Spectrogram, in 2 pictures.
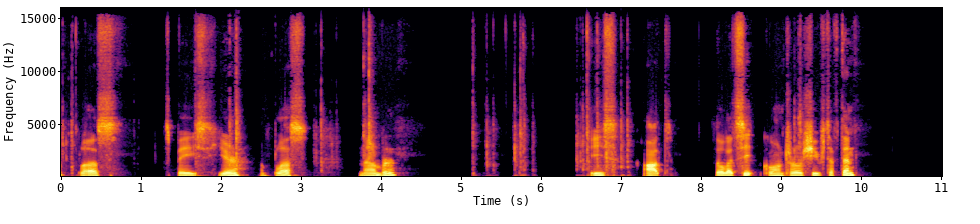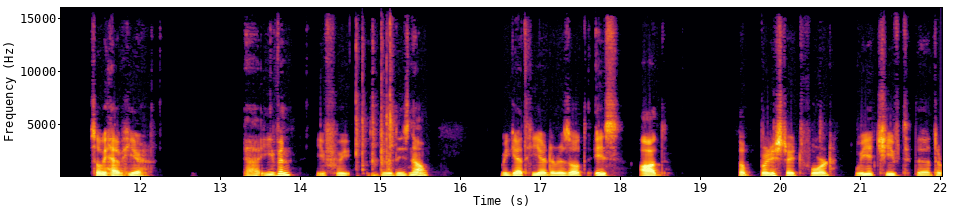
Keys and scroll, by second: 3.7 Return, 8.9 ctrl+shift+F10, 14.9 ctrl+shift+F10.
